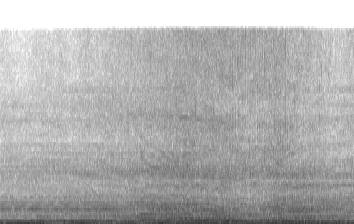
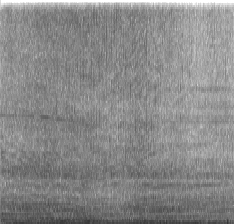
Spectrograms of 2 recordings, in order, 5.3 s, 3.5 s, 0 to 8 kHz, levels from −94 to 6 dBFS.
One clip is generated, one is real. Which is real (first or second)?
second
